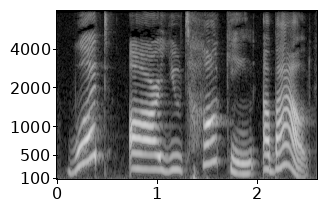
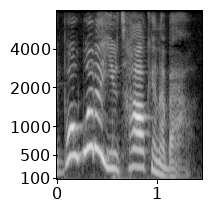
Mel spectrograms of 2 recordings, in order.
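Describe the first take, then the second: First: Slow, drawn-out "What are you talking about"; slow puzzled repeat. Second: Louder, higher "what are you talking about"; baffled outburst; exasperated. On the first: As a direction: drag it out in disbelief. Repeated slower. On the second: Exasperated at his riddles. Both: Real, not acted.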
